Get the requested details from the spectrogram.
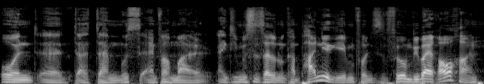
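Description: The recording is very clean, with a silent background. A man with an unremarkable speaking voice talks at a fairly low pitch and with fairly even intonation. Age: 40s. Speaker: podcast co-host. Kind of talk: casual chat.

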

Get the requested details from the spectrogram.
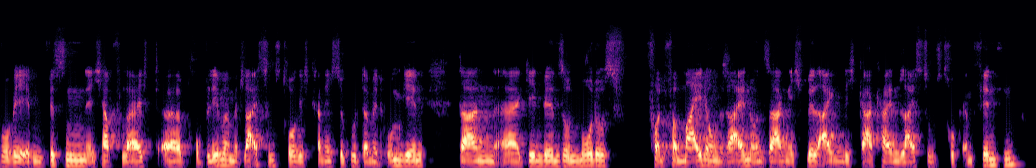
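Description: The intonation is monotone and flat. A man delivers his words fairly quickly. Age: 30s. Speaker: mental coach for athletes. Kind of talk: interview.

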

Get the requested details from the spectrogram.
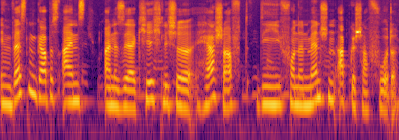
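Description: There is noticeable background noise as a woman speaks. Her pace is moderate and her pitch variation is ordinary. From Germany (born in Iran, moved at ten). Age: young. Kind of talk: live interpreting of an interview.

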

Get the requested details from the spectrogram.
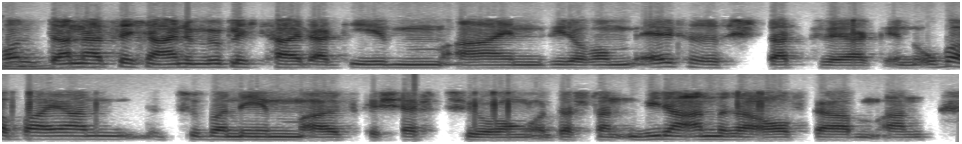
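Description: A man at a fairly high pitch and moderate pace, with fairly even intonation and hardly any pauses. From northern Germany, Bremen. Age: 40s. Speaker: energy industry executive. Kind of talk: interview.

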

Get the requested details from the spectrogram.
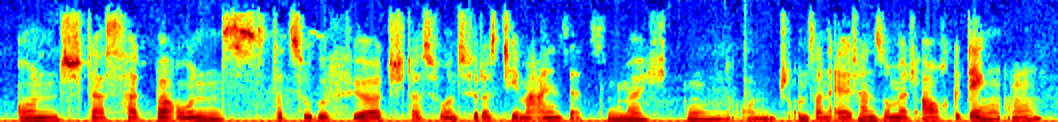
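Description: Fairly slow speech from a woman, audible room echo around it. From Lower Rhine, Germany. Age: 30s. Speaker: bereaved relative, petition starter. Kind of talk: interview.

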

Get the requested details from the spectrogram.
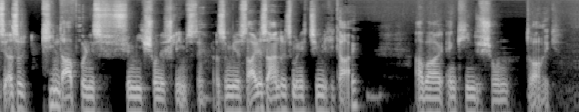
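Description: A man with a medium pitch keeps a fairly quick pace, his intonation fairly even. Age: 30s. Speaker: undertaker and embalmer. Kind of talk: interview. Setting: in person, office building. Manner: halting.

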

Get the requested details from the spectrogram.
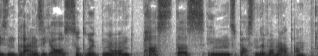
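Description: A man at medium pitch with a normal speaking voice. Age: 20s. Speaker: influencer and radio presenter. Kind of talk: casual chat.

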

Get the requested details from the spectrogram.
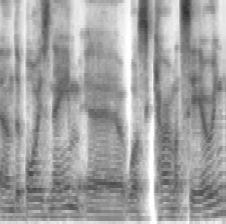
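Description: A man speaks with a Swedish accent at a medium pitch, with ordinary pitch variation. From Sweden. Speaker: yoga teacher and meditation author. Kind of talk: interview conversation. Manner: halting.

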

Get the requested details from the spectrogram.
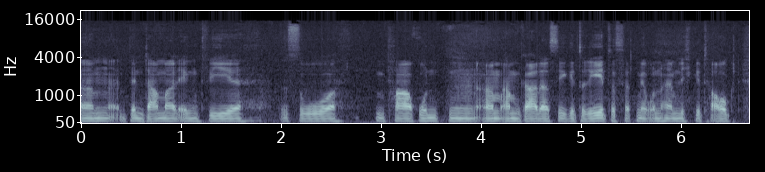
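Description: Very deep, low male voice, flat and monotone, fairly slow in pace. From Thuringia, Germany (near Ilmenau). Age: 30s. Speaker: ultra-distance cyclist. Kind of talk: interview. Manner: hesitant, many fillers.

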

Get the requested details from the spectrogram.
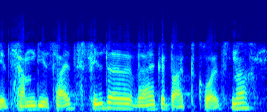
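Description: At a moderate pace, a man talks through noticeable background noise. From Rheingau, Germany. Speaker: winemaker. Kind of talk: casual interview. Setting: on location at his winery. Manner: halting, many fillers.

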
